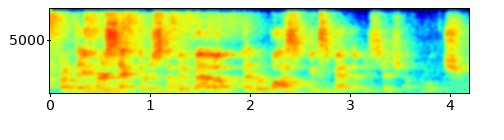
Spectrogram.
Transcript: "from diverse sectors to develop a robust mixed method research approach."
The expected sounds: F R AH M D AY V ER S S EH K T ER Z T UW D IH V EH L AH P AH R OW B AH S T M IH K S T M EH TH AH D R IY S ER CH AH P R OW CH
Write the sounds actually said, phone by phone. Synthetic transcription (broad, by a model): F R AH M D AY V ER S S EH K T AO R T UW D IH V EH L AH P AH R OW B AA S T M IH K S M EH T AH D R IY S ER CH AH P R OW CH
